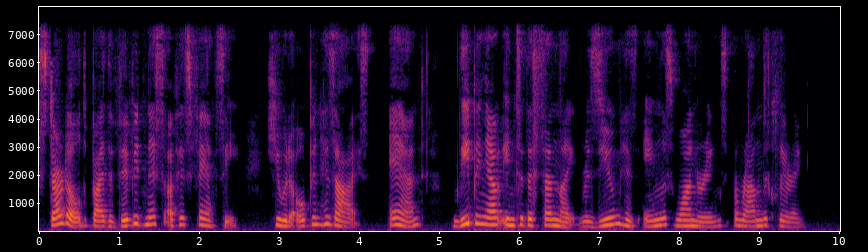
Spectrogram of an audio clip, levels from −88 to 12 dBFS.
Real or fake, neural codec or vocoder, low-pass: real; none; 7.2 kHz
